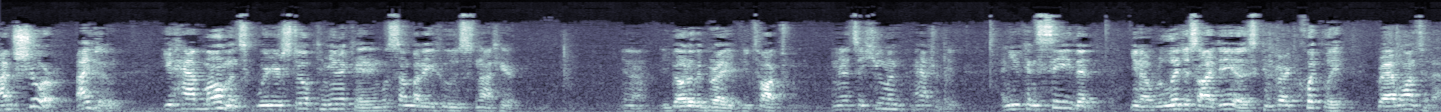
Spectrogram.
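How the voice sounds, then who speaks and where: Fairly quick and lively in intonation, a man with a slight Southern US accent speaks at a fairly high pitch, with audible room echo and noticeable background noise. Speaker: psychiatrist lecturer. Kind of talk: lecture.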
